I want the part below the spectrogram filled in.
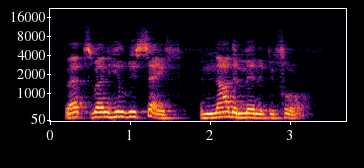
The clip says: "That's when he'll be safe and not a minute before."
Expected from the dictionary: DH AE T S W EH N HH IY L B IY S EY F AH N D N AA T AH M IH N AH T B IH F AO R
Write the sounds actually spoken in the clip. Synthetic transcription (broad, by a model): DH AE T S W EH N HH IY L B IY S EY F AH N N AA T AH M IH N AH T B IH F AO R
